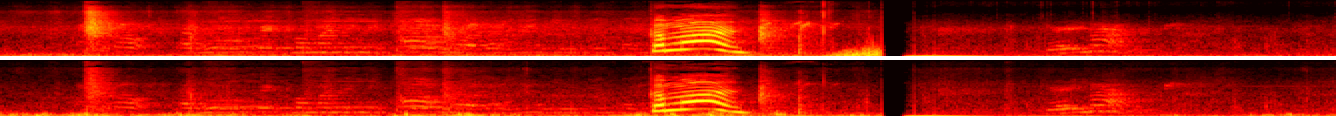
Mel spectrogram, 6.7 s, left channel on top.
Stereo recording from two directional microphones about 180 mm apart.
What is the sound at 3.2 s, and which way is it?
Speech, 20° right (ahead or behind).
